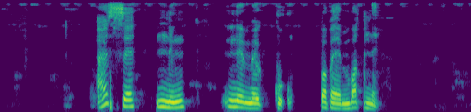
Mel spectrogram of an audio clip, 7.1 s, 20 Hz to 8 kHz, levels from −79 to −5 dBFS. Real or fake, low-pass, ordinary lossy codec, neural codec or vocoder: fake; 7.2 kHz; Opus, 64 kbps; codec, 16 kHz, 16 kbps, FreqCodec, smaller model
